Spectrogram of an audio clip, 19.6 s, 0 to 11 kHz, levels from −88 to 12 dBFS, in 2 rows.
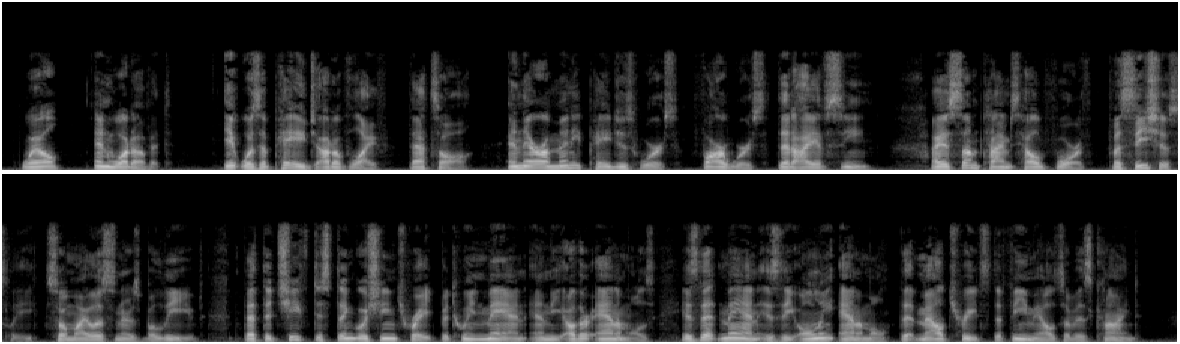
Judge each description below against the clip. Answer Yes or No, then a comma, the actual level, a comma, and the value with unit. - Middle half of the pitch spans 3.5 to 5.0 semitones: No, wide, 5.4 semitones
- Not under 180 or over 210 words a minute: Yes, average, 185 wpm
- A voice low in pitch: Yes, low, 120 Hz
